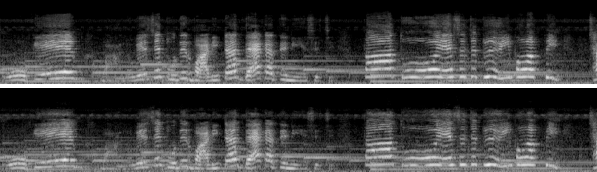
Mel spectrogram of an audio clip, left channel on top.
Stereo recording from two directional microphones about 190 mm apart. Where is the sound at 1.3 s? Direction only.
55° left (ahead or behind).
